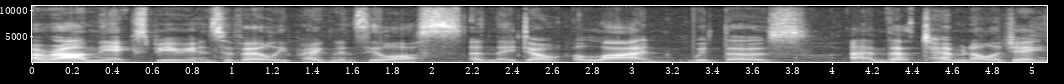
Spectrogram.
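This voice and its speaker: The woman's pitch varies in an ordinary way as she talks at a fairly quick pace. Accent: northern English. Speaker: charity representative, witness at parliamentary inquiry. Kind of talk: testimony. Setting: parliamentary committee hearing.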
